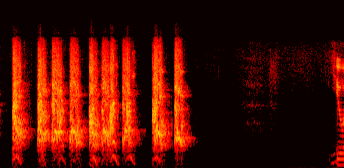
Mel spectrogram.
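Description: A dog barks close by in a quick run of about nine sharp barks, with a brief pause partway through, then falls silent as faint background noise remains.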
